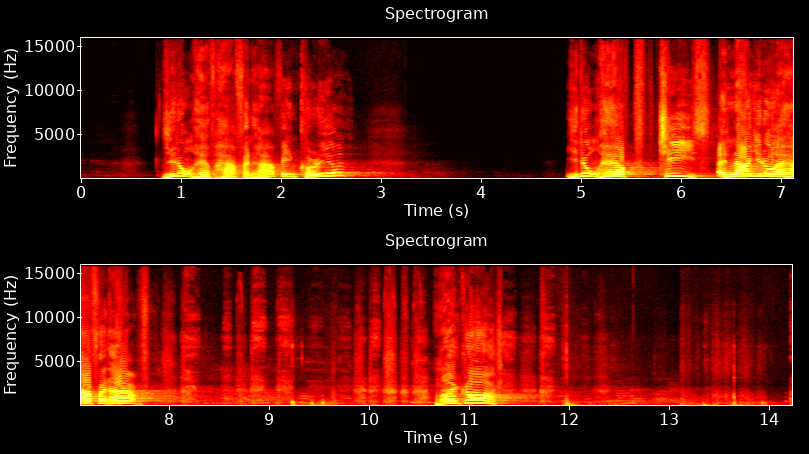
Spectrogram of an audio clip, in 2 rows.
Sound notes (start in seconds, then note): 7.9 laughs, audience laughs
